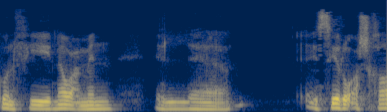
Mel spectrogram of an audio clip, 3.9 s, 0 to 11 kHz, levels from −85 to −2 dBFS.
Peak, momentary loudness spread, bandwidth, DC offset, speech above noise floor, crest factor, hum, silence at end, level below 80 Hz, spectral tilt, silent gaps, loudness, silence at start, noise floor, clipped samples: -8 dBFS; 13 LU; 8 kHz; under 0.1%; 47 dB; 18 dB; none; 0 s; -62 dBFS; -7 dB/octave; none; -25 LUFS; 0 s; -72 dBFS; under 0.1%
